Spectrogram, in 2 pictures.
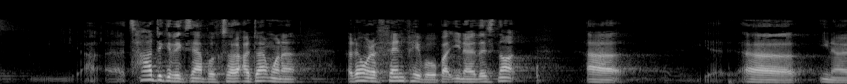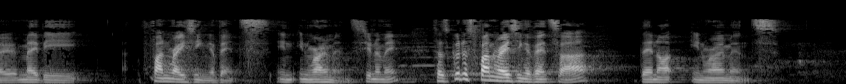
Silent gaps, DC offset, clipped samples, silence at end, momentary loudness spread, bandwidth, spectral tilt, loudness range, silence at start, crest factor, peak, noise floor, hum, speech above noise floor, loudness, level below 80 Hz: none; under 0.1%; under 0.1%; 0.7 s; 14 LU; 8.8 kHz; -4 dB/octave; 5 LU; 0.85 s; 22 dB; -4 dBFS; -57 dBFS; none; 33 dB; -24 LUFS; -66 dBFS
